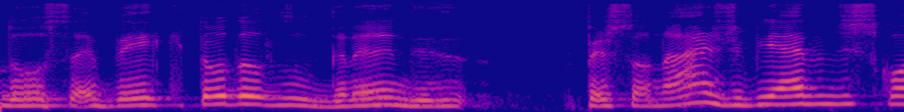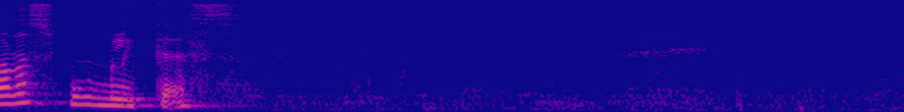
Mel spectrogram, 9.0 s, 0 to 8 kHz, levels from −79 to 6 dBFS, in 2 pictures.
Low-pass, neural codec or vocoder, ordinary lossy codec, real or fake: 7.2 kHz; none; MP3, 64 kbps; real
